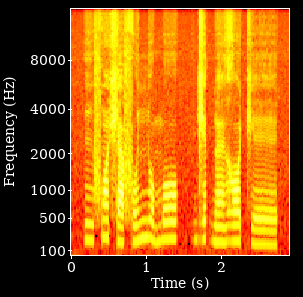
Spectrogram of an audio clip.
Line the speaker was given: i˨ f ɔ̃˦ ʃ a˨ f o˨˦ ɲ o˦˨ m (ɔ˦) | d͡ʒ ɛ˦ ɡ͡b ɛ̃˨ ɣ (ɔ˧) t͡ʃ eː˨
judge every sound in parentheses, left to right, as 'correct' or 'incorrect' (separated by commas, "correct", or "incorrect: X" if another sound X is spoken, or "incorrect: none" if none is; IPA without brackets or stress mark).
incorrect: o˦, correct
